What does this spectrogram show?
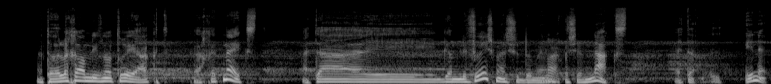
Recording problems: echo of what is said; noticeable; throughout; 350 ms later, 20 dB below the speech

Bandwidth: 14.5 kHz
